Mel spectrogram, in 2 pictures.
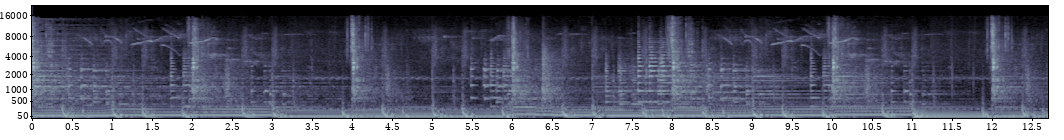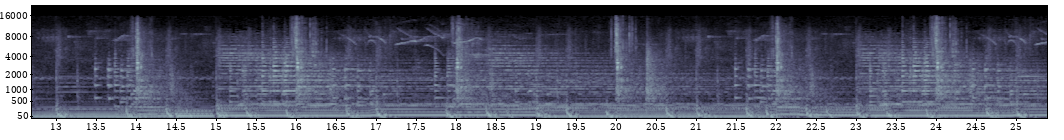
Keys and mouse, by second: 0.8 ctrl+z, 1.0 ctrl+z, 1.1-4.6 typing, 1.2 click, 1.6 ctrl+z, 1.8 click, 2.4 click, 3.2 click, 3.6 ctrl+z, 3.7 click, 4.0 ctrl+z, 4.1 click, 4.6 click, 5.1 ctrl+z, 6.3 ], 6.6 ], 6.6 ], 6.6 click, 8.8 [, 8.9 click, 9.5 ctrl+z, 10.2-10.6 ], 11.3 ctrl+z, 11.4 ], 11.5 ], 12.0 ctrl+z, 12.0 [, 12.2 click, 13.5 ctrl+z, 13.7-17.5 typing, 14.9 click, 15.4 click, 15.8 ctrl+z, 16.0 click, 16.8 click, 17.4 ctrl+z, 17.6 click, 19.4 click, 19.9 ctrl+z, 19.9 click, 19.9 ], 20.3 ], 20.4 click, 24.0 click.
